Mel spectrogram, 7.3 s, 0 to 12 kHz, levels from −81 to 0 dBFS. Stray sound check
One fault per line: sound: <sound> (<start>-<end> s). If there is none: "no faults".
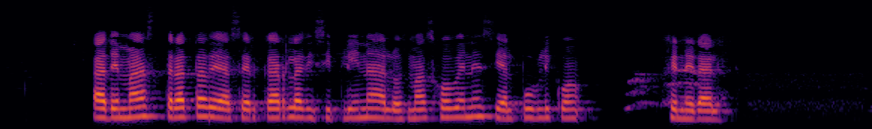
no faults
